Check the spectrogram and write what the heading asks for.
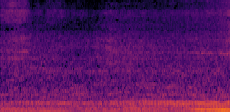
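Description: A motor vehicle engine running steadily, growing louder about four seconds in.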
